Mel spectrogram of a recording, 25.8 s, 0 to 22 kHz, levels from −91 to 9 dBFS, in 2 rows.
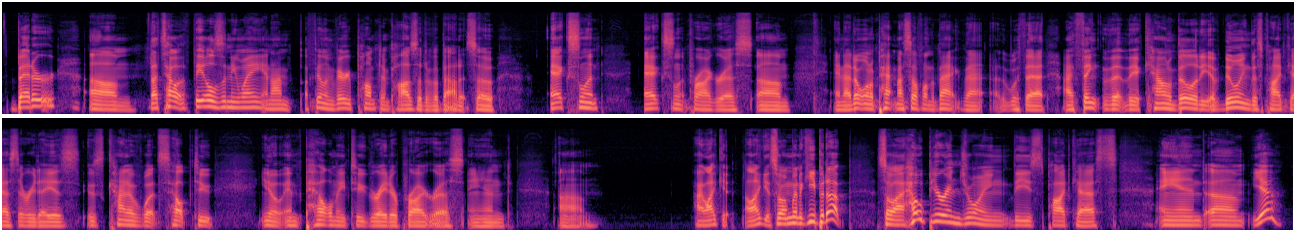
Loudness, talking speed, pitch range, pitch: -18 LUFS, 195 wpm, 110-145 Hz, 120 Hz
